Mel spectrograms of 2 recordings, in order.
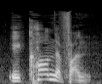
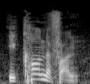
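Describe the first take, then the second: The two takes are said the same way.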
